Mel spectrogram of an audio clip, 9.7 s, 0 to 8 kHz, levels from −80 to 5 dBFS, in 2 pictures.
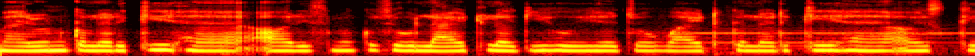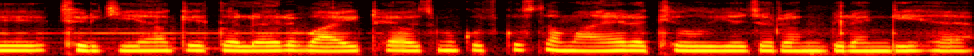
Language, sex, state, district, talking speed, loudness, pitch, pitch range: Hindi, female, Chhattisgarh, Jashpur, 205 wpm, -19 LUFS, 205 Hz, 200-215 Hz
